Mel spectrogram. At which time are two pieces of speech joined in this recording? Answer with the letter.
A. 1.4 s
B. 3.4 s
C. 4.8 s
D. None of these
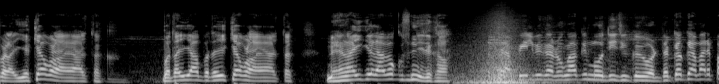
C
